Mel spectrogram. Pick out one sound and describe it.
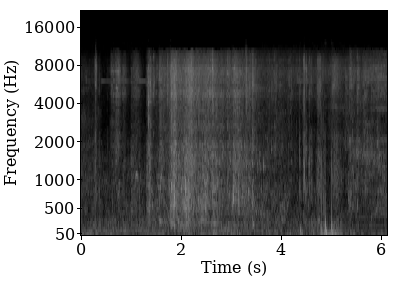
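A diver splashes into the water.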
